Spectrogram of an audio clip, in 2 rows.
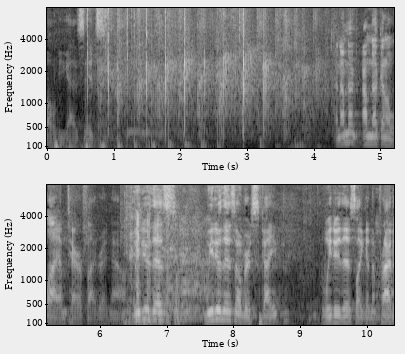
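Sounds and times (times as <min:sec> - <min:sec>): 
speech: 0:00.5 - 0:01.0, 0:04.3 - 0:10.4
audience applause at CrimeCon: 0:00.9 - 0:04.4
laughter: 0:06.3 - 0:10.4.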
